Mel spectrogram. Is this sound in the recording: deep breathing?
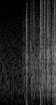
no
